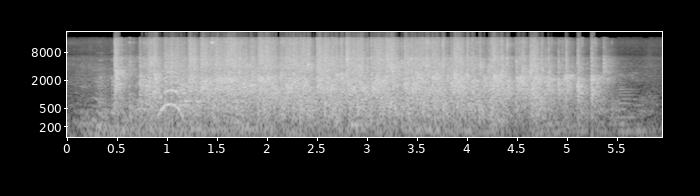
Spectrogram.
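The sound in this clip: Audience applause after short lightning talks at a tech gathering: dense, loud, continuous clapping that swells up quickly, holds for several seconds and tapers off at the end.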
